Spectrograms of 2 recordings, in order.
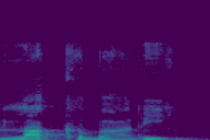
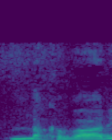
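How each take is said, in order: First: The two words are said as separate words. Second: The two words are run together as one. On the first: The speaker calls it right. "ਲੱਖ ਪਦ ਕਸ ਕੇ ਬੋਲਣਾ, ਬਾਰੀ ਵੱਖਰਾ ਪਦ ਪੜਨਾ" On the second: The speaker calls it wrong. "ਇਕੱਠਾ ਨਹੀਂ ਕਹਿ ਦੇਣਾ"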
